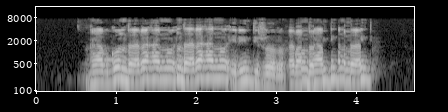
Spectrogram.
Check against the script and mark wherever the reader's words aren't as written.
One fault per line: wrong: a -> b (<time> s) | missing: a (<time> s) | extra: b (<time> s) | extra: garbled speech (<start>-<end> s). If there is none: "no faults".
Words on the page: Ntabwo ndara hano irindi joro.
extra: ndara hano (1.8 s)
extra: garbled speech (3.2-4.2 s)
